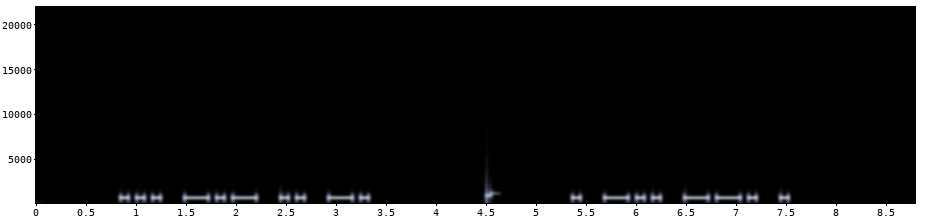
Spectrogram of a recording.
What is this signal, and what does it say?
Morse code, heard as a keyed tone, about 15 wpm, 700 Hz. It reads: SKIN EDGE
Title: Sentences from Top 1300 Words - New Word Drill Alt - 15wpm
